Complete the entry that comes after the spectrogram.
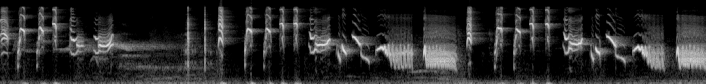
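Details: White-rumped shama singing an aggressive display meant to stimulate other birds: loud, clipped high whistles and sharp clicks in rapid bursts, broken by harsh broadband squawks, the pattern repeating twice.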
